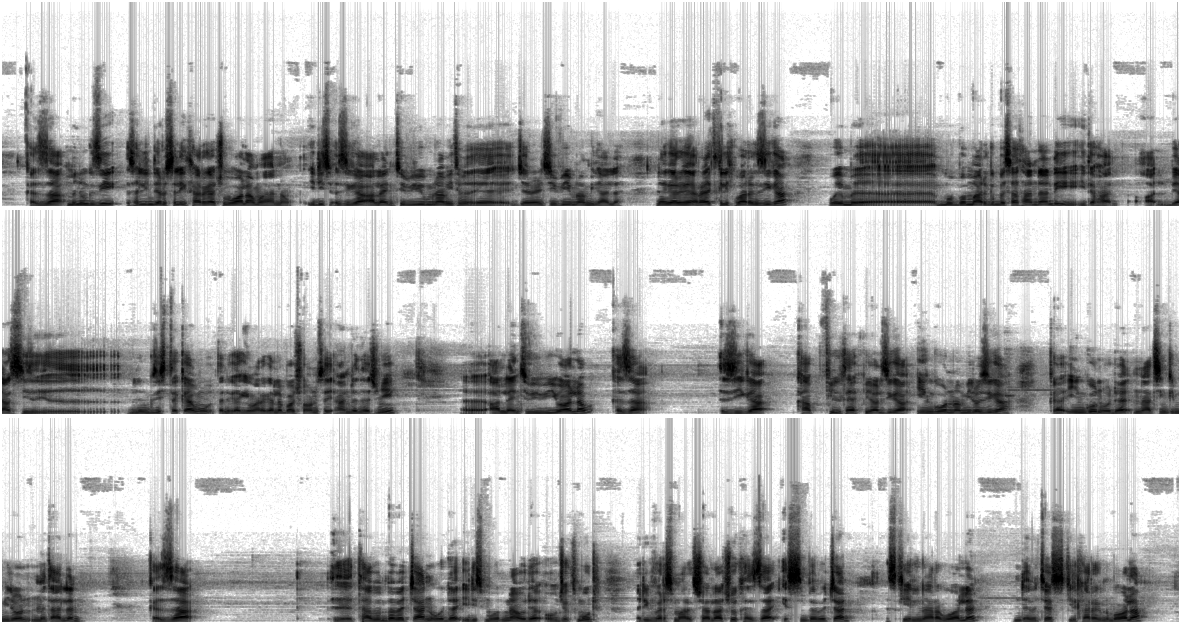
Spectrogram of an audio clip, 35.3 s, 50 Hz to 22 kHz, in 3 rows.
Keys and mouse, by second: 1.6-2.8 drag, 2.9-4.8 drag, 4.8 right click, 5.8-7.7 middle drag, 7.7-11.9 middle drag, 11.9-15.8 drag, 12.6 KP_1, 18.7-20.5 drag, 20.5 middle click, 22.8-23.8 middle drag, 23.8-25.6 drag, 24.4 Tab, 26.5 s, 32.3-34.1 middle drag.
